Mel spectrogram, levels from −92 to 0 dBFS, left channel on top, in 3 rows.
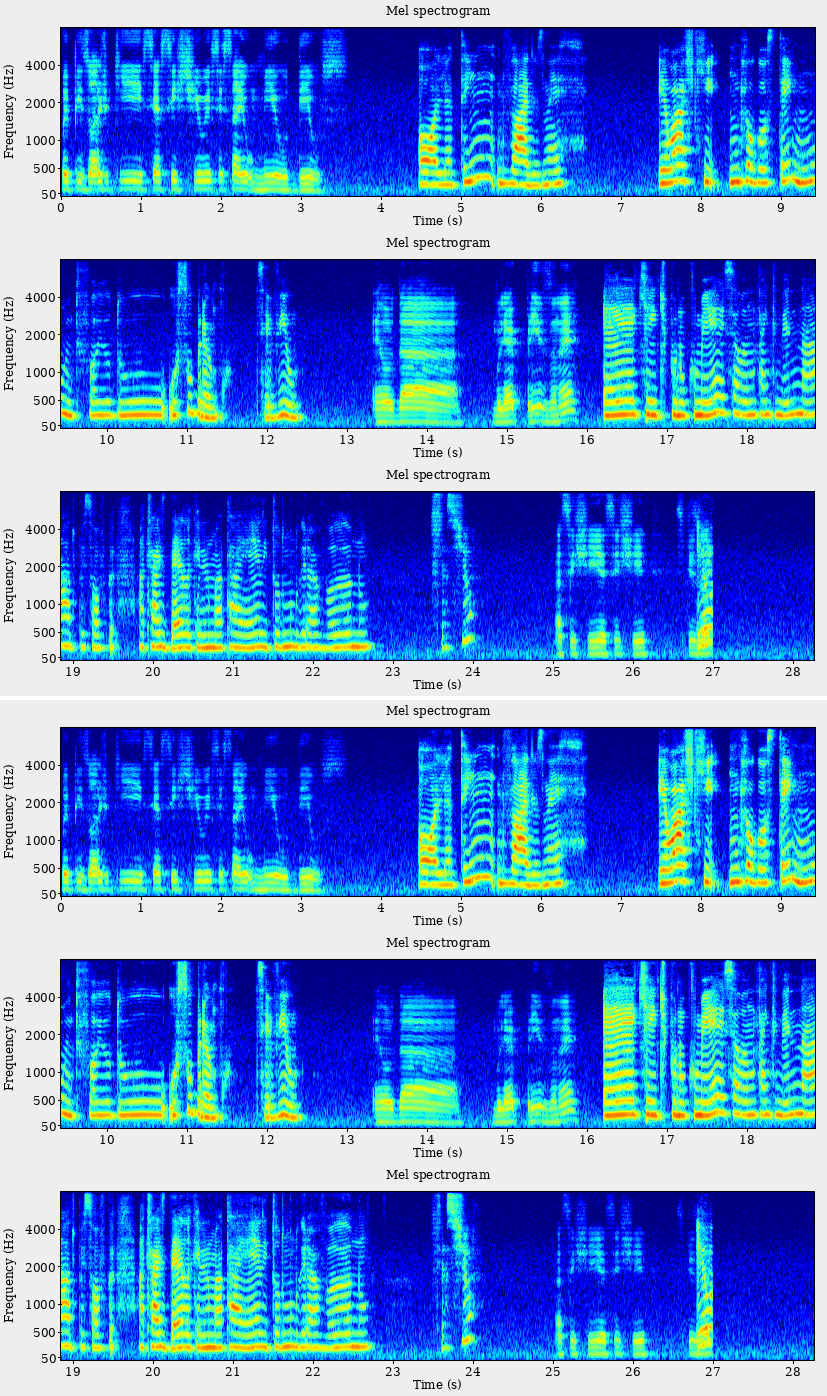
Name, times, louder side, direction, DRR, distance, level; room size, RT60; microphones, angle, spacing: voice 1, 0.0-3.5 13.3-14.4 14.8-15.9 23.5-23.6 25.0-26.2 26.7-27.0, left 2 dB, 45° left, 5.1 m, -36 dB
voice 2, 4.5-6.5 7.5-11.5 11.9-12.4 16.2-22.8 23.6-24.0 26.8-27.0, right 1 dB, 45° right, 1.7 m, -25 dB
head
